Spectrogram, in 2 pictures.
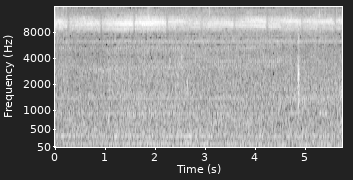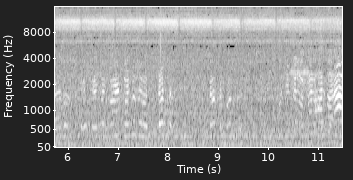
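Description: Fires crackle and roar steadily outdoors.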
